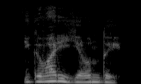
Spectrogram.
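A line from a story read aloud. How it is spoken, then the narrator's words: Whisper. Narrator (Russian): шепнула ему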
